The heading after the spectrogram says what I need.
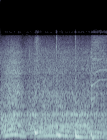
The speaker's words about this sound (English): they chickened out and put the car into reverse.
